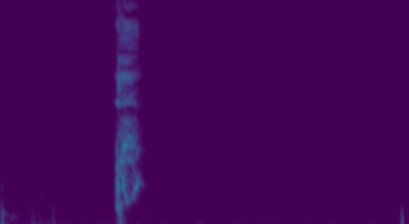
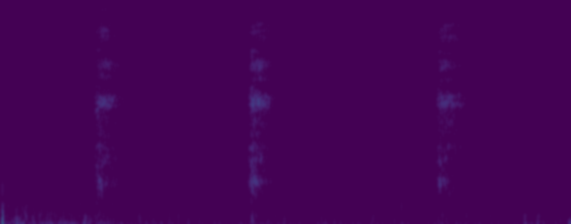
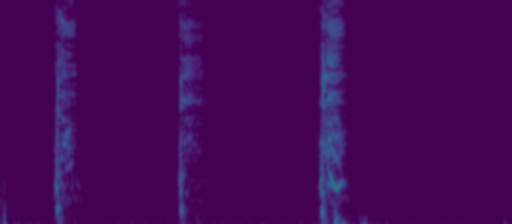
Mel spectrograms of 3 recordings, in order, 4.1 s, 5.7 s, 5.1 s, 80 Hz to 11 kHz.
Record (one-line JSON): {"cough_length": "4.1 s", "cough_amplitude": 730, "cough_signal_mean_std_ratio": 0.26, "exhalation_length": "5.7 s", "exhalation_amplitude": 181, "exhalation_signal_mean_std_ratio": 0.57, "three_cough_length": "5.1 s", "three_cough_amplitude": 804, "three_cough_signal_mean_std_ratio": 0.32, "survey_phase": "beta (2021-08-13 to 2022-03-07)", "age": "45-64", "gender": "Male", "wearing_mask": "No", "symptom_none": true, "smoker_status": "Ex-smoker", "respiratory_condition_asthma": false, "respiratory_condition_other": false, "recruitment_source": "REACT", "submission_delay": "1 day", "covid_test_result": "Negative", "covid_test_method": "RT-qPCR", "influenza_a_test_result": "Negative", "influenza_b_test_result": "Negative"}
